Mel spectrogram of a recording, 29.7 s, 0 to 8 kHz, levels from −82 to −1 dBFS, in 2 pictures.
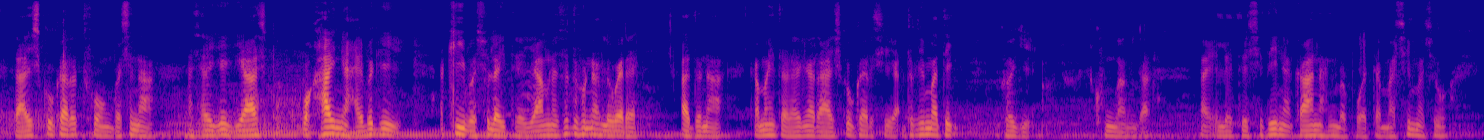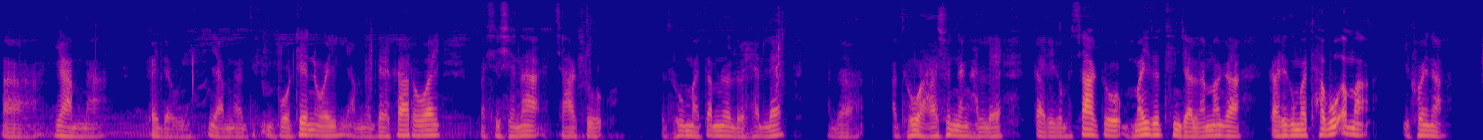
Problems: none marked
